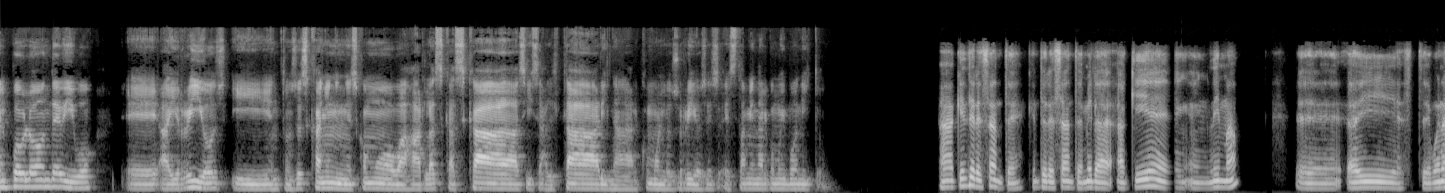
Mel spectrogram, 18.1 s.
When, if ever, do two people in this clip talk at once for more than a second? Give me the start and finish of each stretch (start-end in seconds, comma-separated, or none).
none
